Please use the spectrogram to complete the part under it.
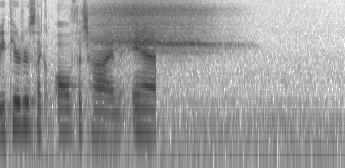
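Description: A woman shushes softly.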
